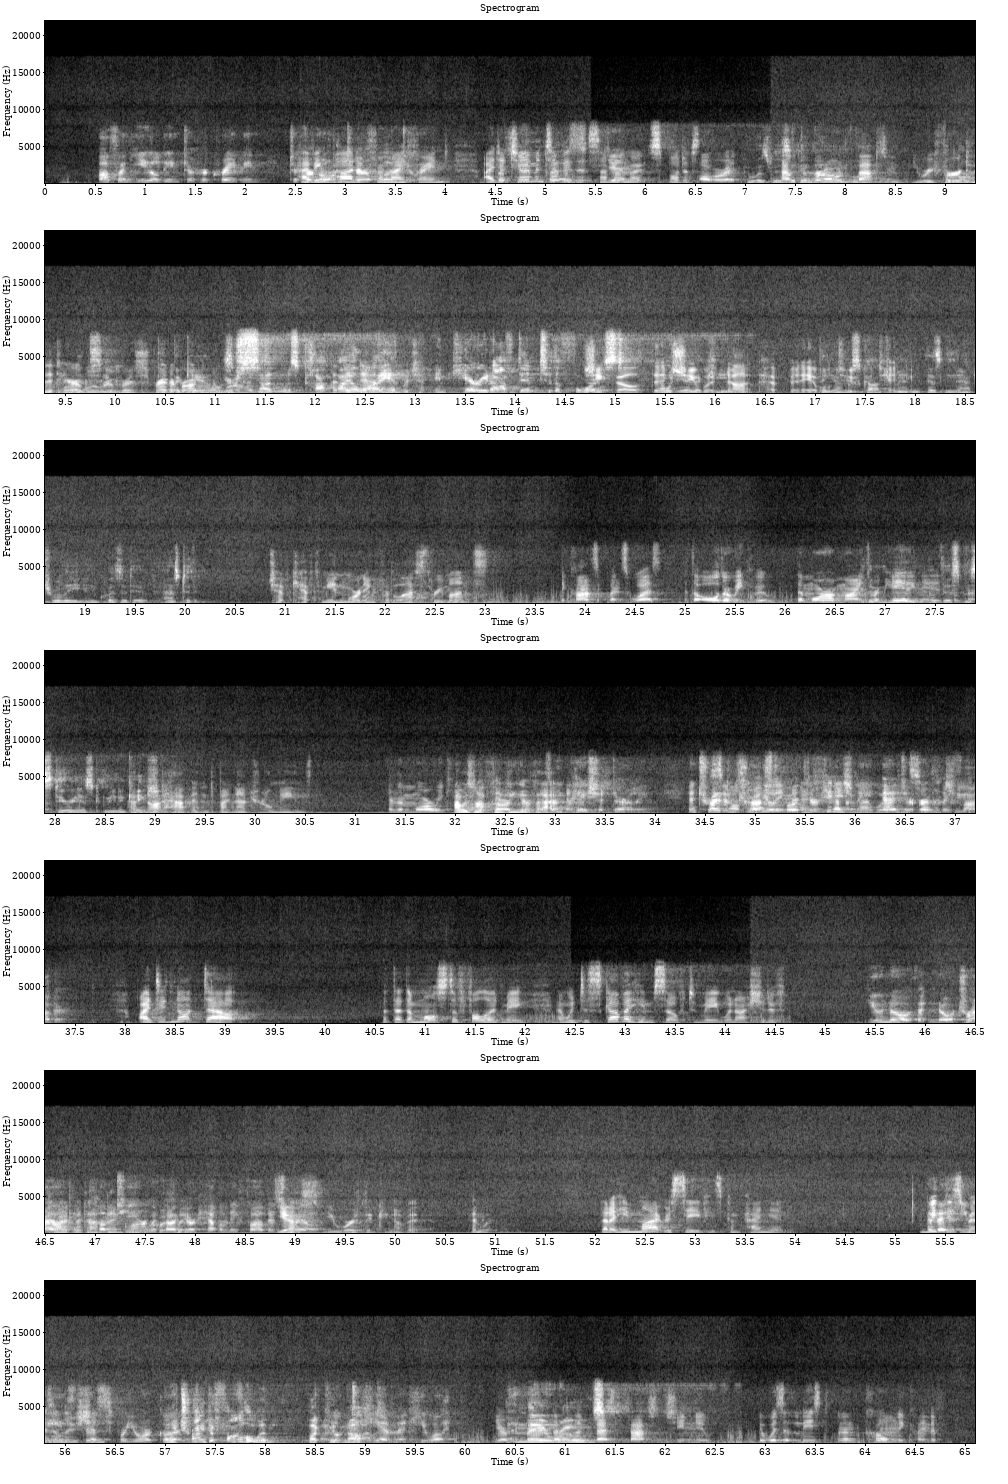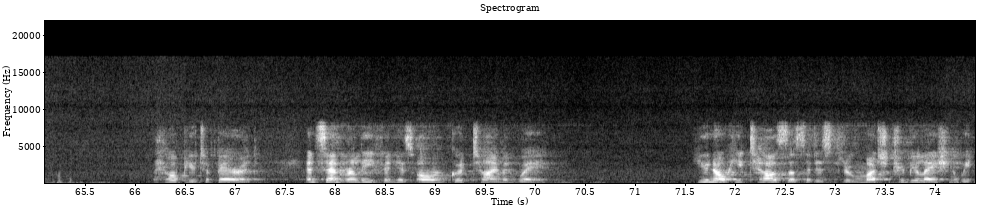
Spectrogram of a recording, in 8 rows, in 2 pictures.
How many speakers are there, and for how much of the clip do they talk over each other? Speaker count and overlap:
7, about 40%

